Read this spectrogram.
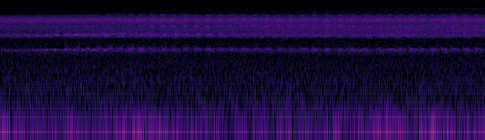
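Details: Higurashi (evening cicada) calling in a woodland with wind and falling leaves: a dense, steady, shrill high buzz that holds unbroken for the whole stretch, with a thin, faint lower whine running beneath it.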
